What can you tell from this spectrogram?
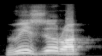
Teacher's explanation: اب واو نکالنے کے لیے ہونٹ الگ ہو جائیں اور ہونٹ گول ہو جائیں، یہ دو باتیں ہونی چاہیے، ہونٹ دونوں ہونٹ آپس میں چپکے نہ رہیں بلکہ الگ الگ ہو جائیں اور گول ہو جائیں۔ وزرک، وا ایسی وا میں بھی ہونٹ گول ہو جانے چاہیے۔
